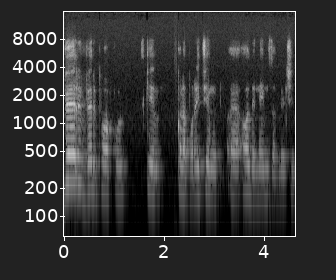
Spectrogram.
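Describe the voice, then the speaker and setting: This man speaks at a moderate pace. His intonation stays fairly even. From South Africa, Langa in Cape Town. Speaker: social entrepreneur. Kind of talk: interview. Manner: loud; repetitive stammering.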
